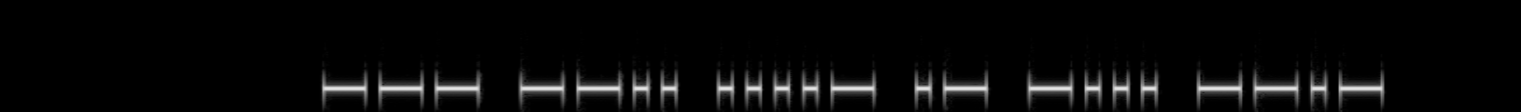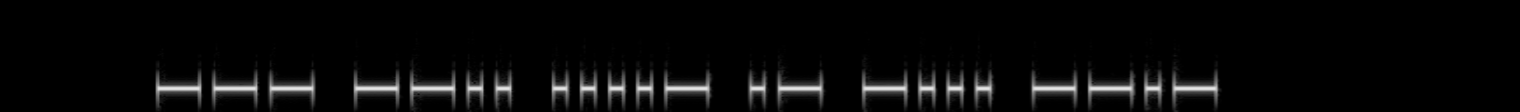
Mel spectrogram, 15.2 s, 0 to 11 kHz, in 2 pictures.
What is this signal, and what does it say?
Morse code, heard as a keyed tone, about 17 wpm, 700 Hz. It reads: OZ4ABQ OZ4ABQ
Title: DXCC-100 Call Signs - 6 Characters - Repeated 2x - 17wpm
